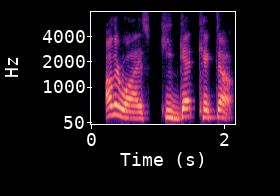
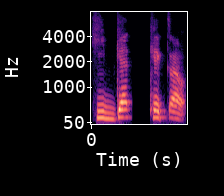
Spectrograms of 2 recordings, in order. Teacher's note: The D is very quiet, very subtle. · So when people are speaking quickly, you might not really hear that D.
